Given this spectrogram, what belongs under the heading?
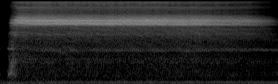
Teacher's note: Now, make a long S sound, like a snake. S You shouldn't feel any vibration on your hand. Your throat's completely still. The sound's being made entirely by the air pushing past your teeth, that means s is an unvoiced consonant.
